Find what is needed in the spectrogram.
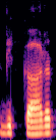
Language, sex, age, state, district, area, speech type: Punjabi, female, 60+, Punjab, Fazilka, rural, read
